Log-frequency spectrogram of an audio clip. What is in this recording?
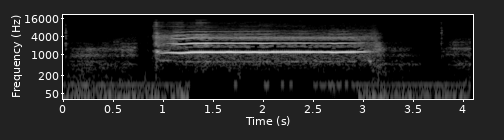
Sax Soprano - D#6 - bad-richness bad-timbre
Part of the Good-sounds dataset of monophonic instrumental sounds.
instrument::sax_soprano
note::D#
octave::6
midi note::75
good-sounds-id::5871
Intentionally played as an example of bad-richness bad-timbre
single-note, sax, soprano, multisample, neumann-U87, Dsharp6, good-sounds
